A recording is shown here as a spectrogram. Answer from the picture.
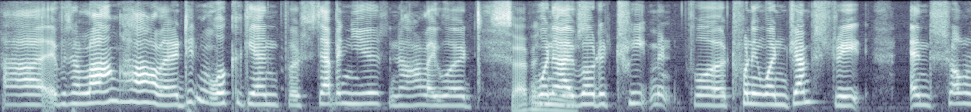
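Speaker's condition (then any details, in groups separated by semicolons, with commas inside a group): Cerebral palsy; lifelong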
